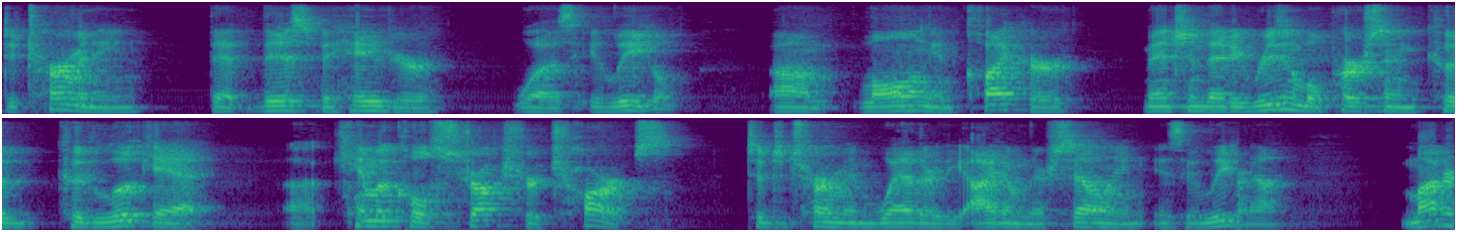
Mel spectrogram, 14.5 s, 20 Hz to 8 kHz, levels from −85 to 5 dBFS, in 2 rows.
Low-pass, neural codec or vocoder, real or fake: 7.2 kHz; none; real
